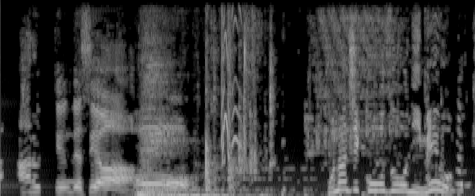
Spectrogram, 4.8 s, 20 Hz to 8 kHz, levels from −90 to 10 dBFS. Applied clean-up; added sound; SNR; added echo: classical method spectral subtraction.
